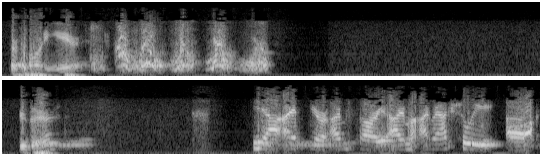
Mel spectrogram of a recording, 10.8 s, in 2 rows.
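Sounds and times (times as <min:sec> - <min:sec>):
speech: 0:00.1 - 0:01.6, 0:07.9 - 0:10.7
dog barking in a car: 0:01.1 - 0:02.8.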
